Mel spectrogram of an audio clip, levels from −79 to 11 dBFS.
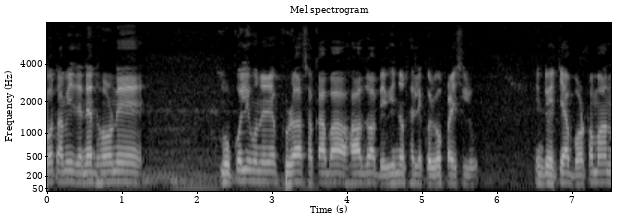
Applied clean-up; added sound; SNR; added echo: none; none; none; none.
